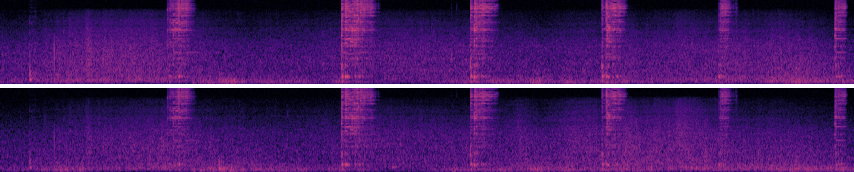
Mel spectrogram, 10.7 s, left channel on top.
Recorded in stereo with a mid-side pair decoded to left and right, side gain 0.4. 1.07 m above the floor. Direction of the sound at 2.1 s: 35° left.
